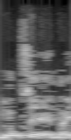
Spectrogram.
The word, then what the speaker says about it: Nosema: In the article it's mentioned the gut parasite, Nosema cernai, I probably butchered that name. – Nosema, yes, Nosema.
